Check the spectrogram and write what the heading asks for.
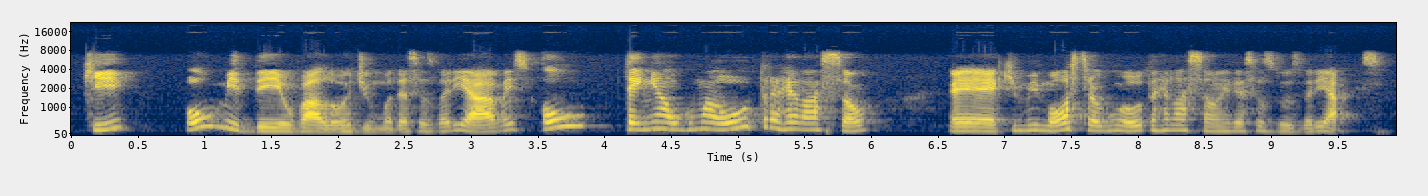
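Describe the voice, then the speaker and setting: Male math teacher, Brazilian accent, fairly high voice, chatty and patient, dull lo-fi recording. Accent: Brazilian Portuguese. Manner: conversational, thinks aloud with fillers. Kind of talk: explaining exam problems step by step. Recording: dull lo-fi sound.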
